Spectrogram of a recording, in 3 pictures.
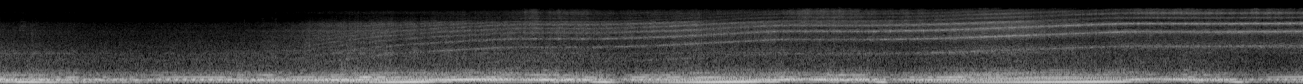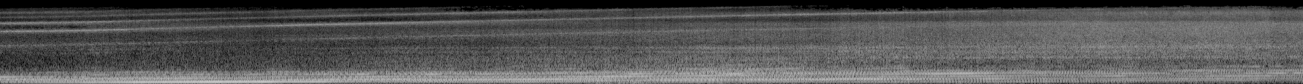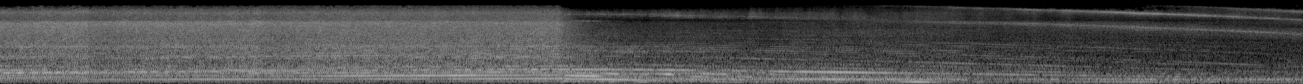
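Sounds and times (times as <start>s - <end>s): car engine at full throttle: 0.0s - 39.0s
high turbo whine: 0.0s - 39.0s.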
